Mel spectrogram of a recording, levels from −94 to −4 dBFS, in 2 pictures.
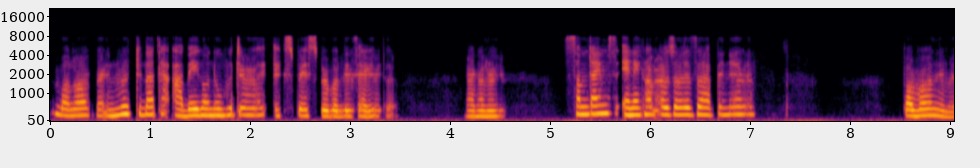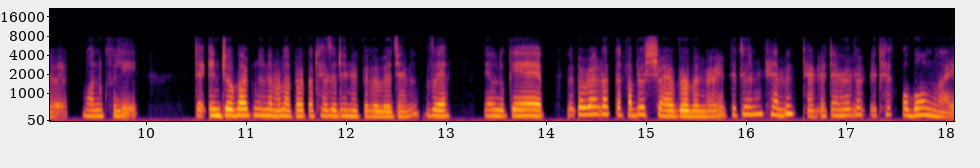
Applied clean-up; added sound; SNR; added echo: neural diffusion model UNIVERSE++.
